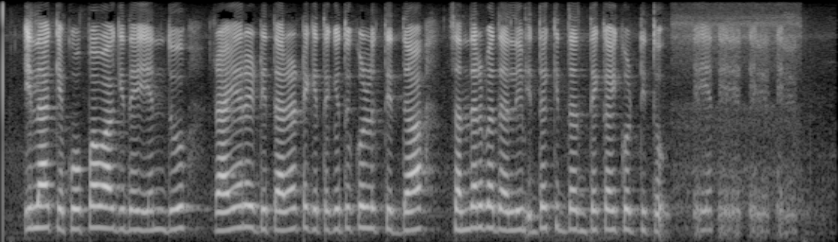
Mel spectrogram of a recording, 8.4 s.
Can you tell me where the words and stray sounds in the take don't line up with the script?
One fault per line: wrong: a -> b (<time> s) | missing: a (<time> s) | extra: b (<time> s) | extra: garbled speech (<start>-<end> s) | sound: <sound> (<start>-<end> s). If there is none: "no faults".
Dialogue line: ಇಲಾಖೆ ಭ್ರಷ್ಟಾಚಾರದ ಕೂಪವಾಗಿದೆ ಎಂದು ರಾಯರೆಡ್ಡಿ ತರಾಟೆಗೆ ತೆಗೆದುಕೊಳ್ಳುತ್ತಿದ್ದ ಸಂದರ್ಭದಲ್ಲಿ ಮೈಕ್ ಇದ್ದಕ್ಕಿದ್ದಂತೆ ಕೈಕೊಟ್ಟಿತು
missing: ಭ್ರಷ್ಟಾಚಾರದ (0.7 s)
missing: ಮೈಕ್ (5.3 s)
sound: laugh (7.0-8.0 s)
